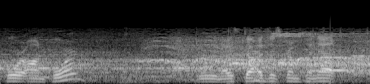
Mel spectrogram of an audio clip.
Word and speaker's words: Panette: Ooh, nice dodges from Panette. Panette, whose name looks like Panay to many of my Canadian friends back home, but Mackenzie herself did confirm that it is pronounced Panette.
